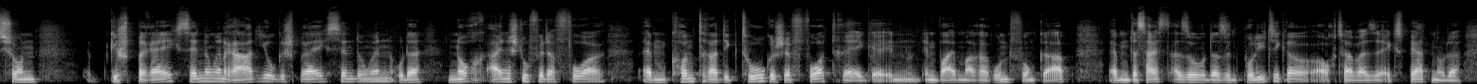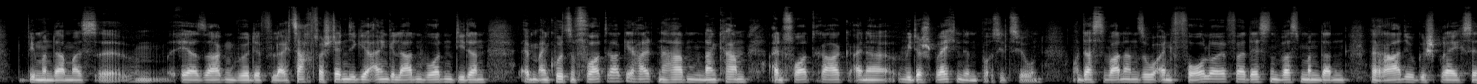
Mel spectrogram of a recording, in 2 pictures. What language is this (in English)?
German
